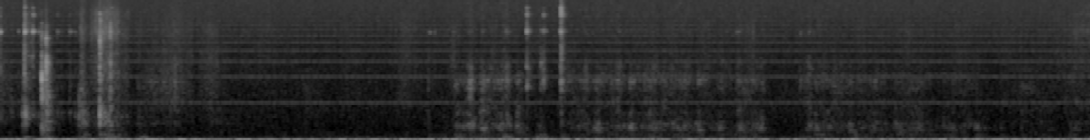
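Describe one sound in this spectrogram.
Small wooden pieces knock lightly against a hard surface.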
